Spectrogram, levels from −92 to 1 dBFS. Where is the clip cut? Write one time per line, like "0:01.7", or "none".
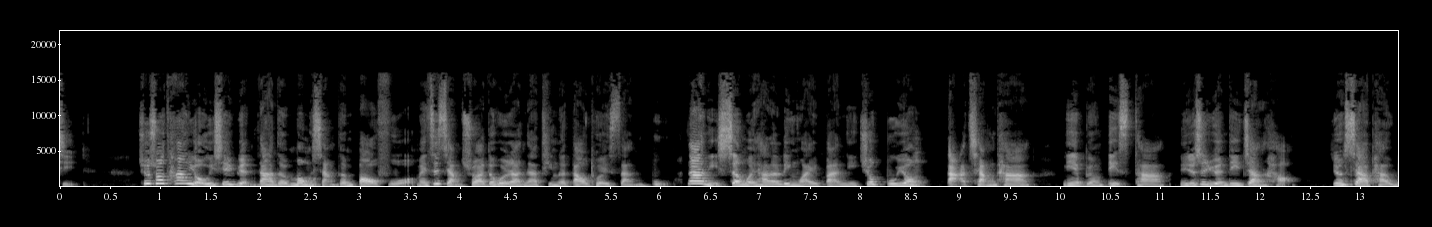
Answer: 0:06.2
0:11.1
